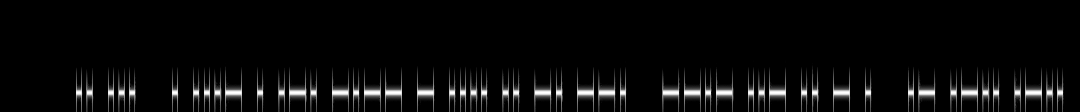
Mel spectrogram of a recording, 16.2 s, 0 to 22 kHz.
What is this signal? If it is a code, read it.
Morse code, heard as a keyed tone, about 15 wpm, 700 Hz. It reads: IS EVERYTHING QUITE ALL
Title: Sentences from Top 700 Words 15wpm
